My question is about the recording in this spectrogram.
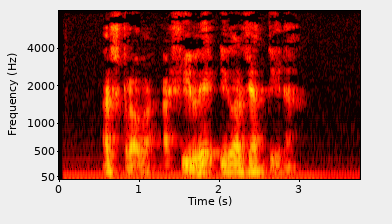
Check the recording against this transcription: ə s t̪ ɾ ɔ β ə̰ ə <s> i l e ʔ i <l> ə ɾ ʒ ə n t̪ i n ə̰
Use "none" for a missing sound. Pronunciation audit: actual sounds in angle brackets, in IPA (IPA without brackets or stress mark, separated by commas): ʃ, l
